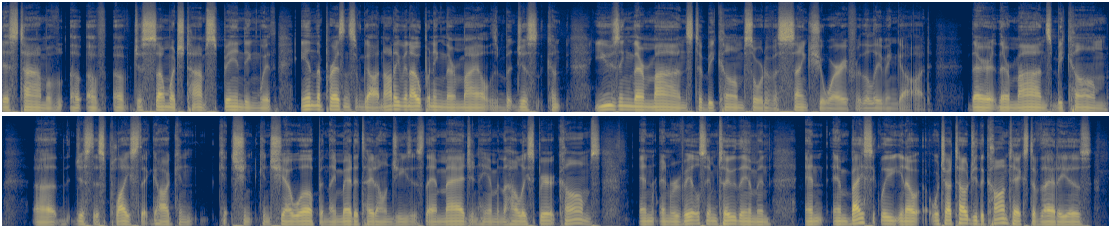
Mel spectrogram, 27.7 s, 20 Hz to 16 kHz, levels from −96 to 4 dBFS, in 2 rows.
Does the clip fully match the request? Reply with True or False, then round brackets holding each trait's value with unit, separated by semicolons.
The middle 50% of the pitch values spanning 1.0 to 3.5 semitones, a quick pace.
False (2.7 semitones; 190 wpm)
